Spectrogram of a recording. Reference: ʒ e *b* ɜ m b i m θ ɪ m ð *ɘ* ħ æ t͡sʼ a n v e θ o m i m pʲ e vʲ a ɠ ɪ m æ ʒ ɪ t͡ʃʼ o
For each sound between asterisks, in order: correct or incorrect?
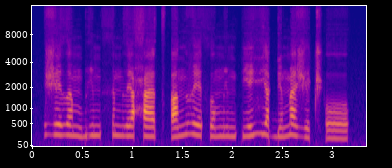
incorrect: ð, incorrect: e

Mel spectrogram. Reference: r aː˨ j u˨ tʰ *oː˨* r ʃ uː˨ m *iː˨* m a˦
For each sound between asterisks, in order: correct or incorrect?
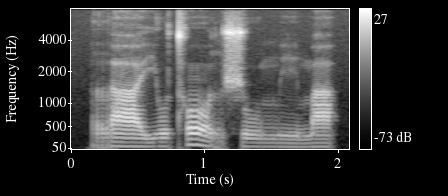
incorrect: oː˦˨, correct

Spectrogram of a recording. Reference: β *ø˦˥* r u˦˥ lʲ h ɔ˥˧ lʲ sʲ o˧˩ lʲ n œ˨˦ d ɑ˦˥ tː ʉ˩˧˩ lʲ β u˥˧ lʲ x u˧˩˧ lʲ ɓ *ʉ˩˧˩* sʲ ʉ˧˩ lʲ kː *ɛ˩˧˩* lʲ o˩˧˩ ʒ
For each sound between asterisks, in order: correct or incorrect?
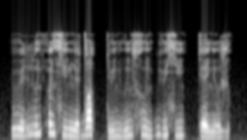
incorrect: ø˨˦, correct, incorrect: ɛ˧˩˧

